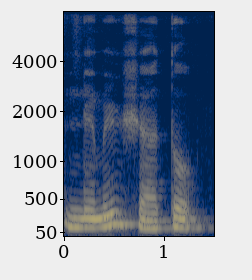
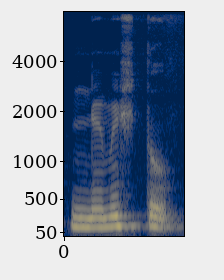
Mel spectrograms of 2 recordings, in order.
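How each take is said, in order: First: The sh is full, with a vowel after it. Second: The sh is clipped, with no vowel after it. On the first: The speaker calls it right. "मूर्धन्य शकार को पूरा बोलेंगे" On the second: The speaker calls it wrong. "यहाँ गलती क्या होती है"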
